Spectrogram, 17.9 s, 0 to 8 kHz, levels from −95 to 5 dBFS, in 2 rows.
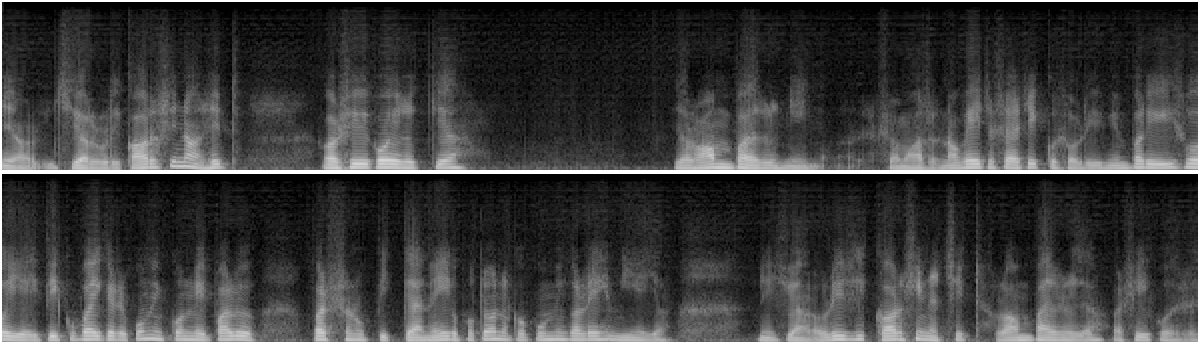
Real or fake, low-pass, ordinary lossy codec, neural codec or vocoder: fake; none; none; codec, 16 kHz, 0.7 kbps, FocalCodec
